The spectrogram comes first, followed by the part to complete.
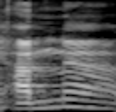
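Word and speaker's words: أنّ: Wasani anna bi fathil hamdati, bermula yang kedua itu anna, bacanya dengan fathah hamzah.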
